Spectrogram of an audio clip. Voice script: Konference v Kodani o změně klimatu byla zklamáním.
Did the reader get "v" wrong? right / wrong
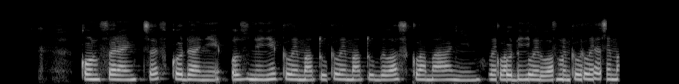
right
